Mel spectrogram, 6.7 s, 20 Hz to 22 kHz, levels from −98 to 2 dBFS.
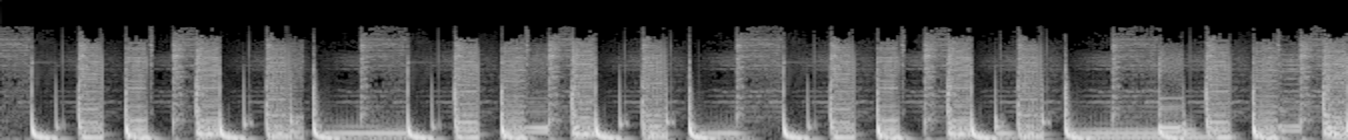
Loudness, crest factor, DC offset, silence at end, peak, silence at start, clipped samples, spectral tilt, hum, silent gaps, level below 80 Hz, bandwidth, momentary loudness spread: -19 LUFS; 16 dB; under 0.1%; 0 s; -2 dBFS; 0 s; under 0.1%; -5.5 dB/octave; none; none; -24 dBFS; 11 kHz; 3 LU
